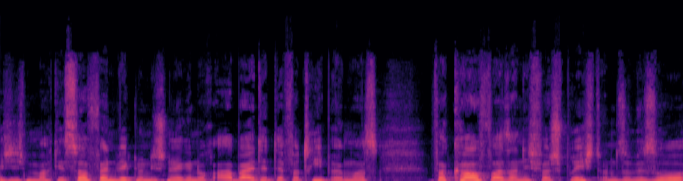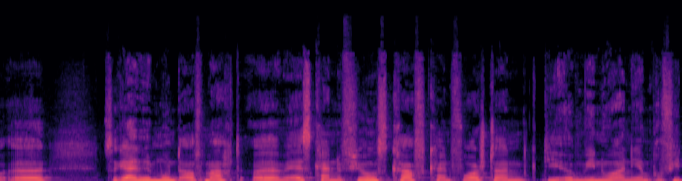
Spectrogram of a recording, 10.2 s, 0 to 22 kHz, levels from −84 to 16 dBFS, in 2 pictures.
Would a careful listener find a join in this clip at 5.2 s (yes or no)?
no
